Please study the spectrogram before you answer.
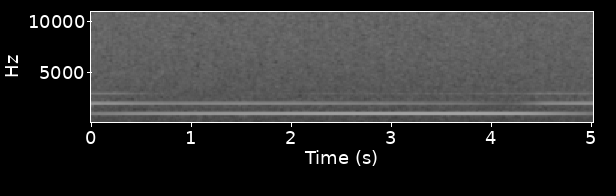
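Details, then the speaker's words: Viking console stereo on an RCA WR-52A FM signal simulator, recently switched on: steady test tone slowly swells and sags in loudness; owner suspects tuning drift or misalignment, unconfirmed, investigating FM fading. "So the radio may not be adjusted properly, may not be aligned properly. 8. You can certainly hear it in my ears, a variation in the tone, but so that's about maximum."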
